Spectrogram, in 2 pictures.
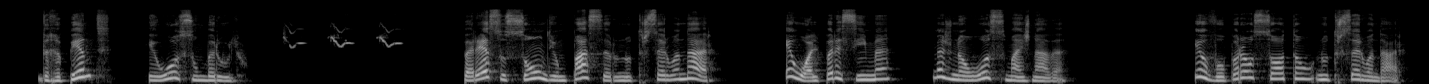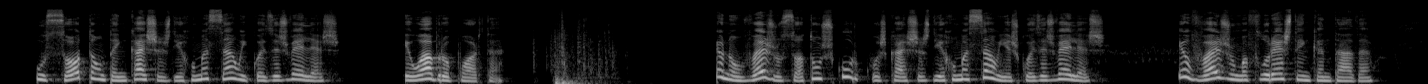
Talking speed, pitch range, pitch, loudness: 135 wpm, 180-255 Hz, 210 Hz, -27 LUFS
